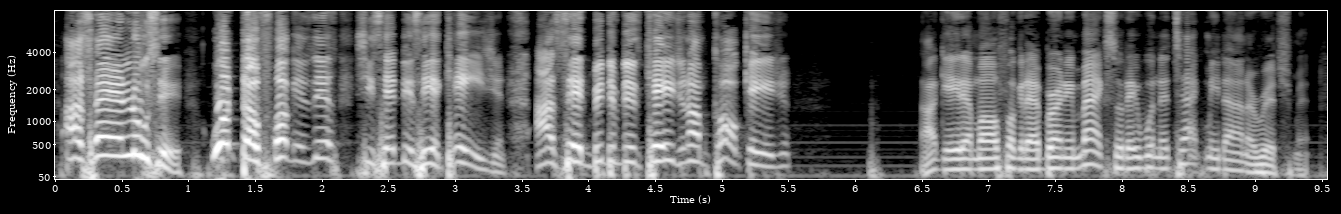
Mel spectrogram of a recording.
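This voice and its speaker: Loud animated stand-up comedian, man. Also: sits high, fairly quick, no echo. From New York. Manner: loud, animated, shouts punchlines. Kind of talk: stand-up routine. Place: small studio with sponsor backdrop. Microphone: handheld microphone.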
